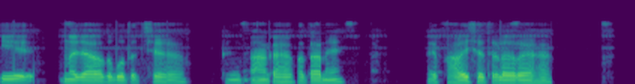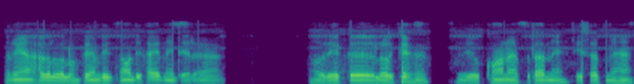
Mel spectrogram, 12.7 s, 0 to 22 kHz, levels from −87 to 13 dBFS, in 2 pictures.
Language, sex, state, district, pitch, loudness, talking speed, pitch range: Hindi, male, Jharkhand, Jamtara, 115 Hz, -19 LUFS, 200 wpm, 110-120 Hz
